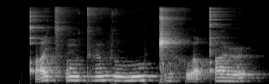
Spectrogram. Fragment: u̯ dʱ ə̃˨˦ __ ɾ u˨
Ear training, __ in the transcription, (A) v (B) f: A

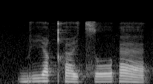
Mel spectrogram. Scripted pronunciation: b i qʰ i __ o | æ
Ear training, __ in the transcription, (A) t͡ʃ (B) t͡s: B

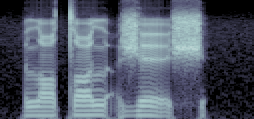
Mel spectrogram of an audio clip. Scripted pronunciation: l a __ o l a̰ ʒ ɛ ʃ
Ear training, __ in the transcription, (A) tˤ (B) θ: A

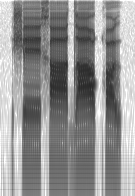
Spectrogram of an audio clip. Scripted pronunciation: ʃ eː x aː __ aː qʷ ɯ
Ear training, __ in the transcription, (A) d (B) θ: A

